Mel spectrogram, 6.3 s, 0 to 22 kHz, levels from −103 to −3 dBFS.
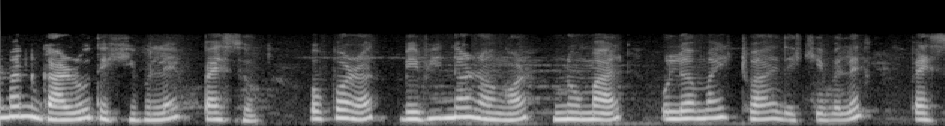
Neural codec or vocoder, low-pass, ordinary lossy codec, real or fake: none; 7.2 kHz; none; real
